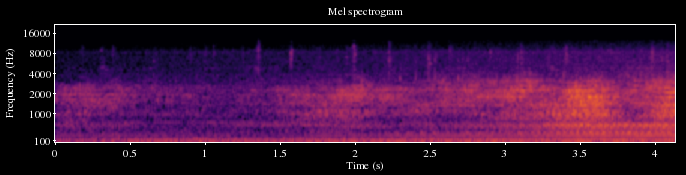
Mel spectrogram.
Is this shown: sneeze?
no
